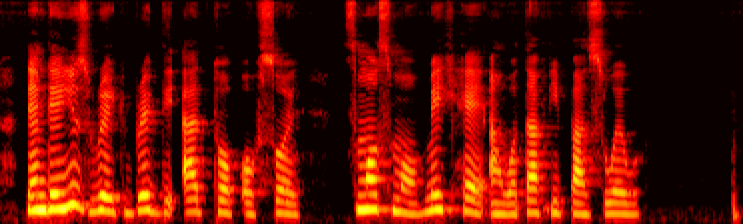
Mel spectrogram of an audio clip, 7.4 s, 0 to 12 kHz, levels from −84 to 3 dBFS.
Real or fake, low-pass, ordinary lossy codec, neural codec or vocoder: real; none; none; none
